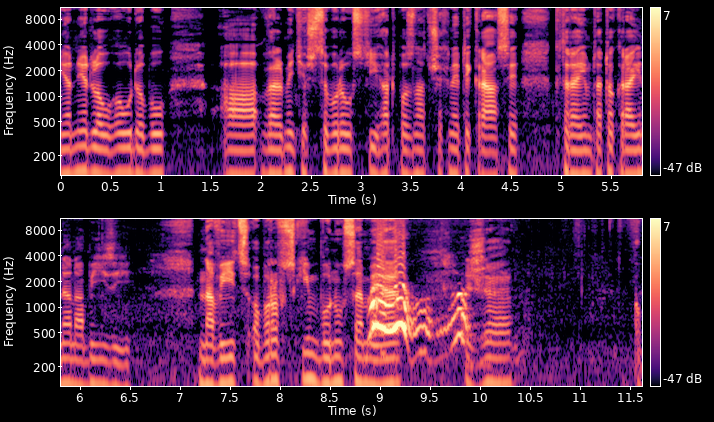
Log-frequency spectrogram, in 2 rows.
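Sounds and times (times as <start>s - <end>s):
speech: 0.0s - 10.5s
castle guard dog barking and yipping: 8.9s - 10.0s.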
